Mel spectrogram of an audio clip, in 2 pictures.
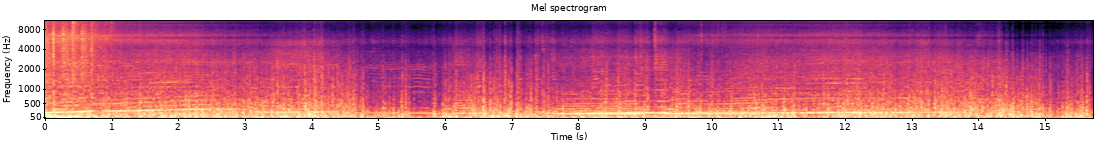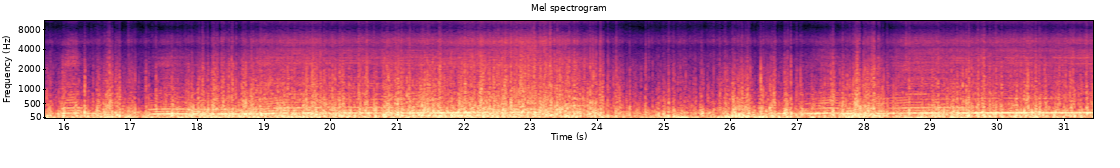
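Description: Front-wheel-drive dirt-track race car's engine heard from inside the car under racing load. The engine note repeatedly climbs, then drops back several times before rising again, with steady wind and road noise underneath.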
